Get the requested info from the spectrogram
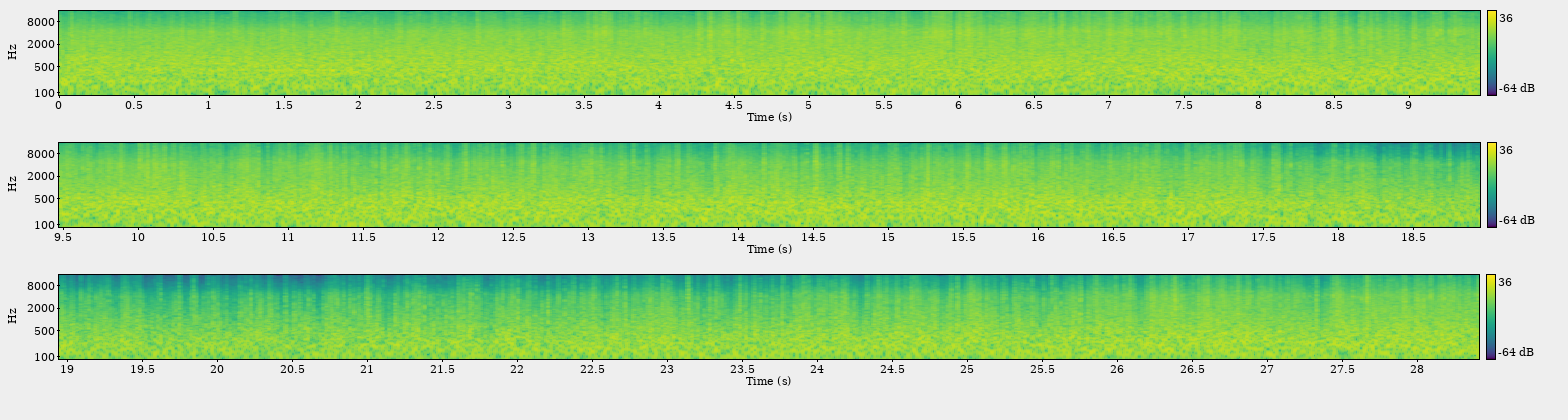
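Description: Loud wind rush and buffeting on the microphone of a phone riding on an RC airplane in flight. The hiss thins out in the upper range for a few seconds around two-thirds of the way through, then fills back in.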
